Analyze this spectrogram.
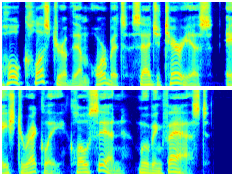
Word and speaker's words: Sagittarius A*: They called that source Sagittarius A*. The asterisk is pronounced "star," a small joke among physicists, because it is the one thing in that crowded region that is not a star at all.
